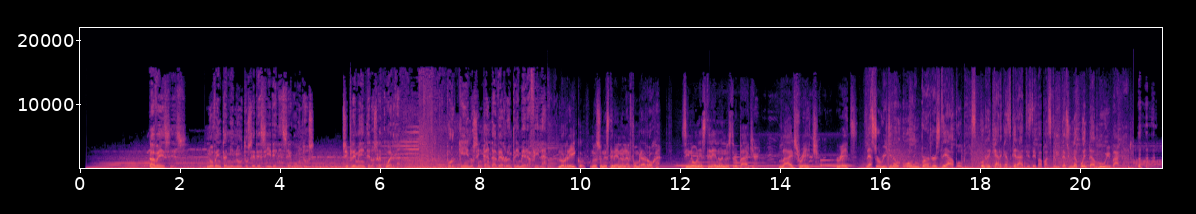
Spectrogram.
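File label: COMMERCIALS VO Spanish; COMMERCIALS VO DEMO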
